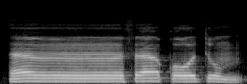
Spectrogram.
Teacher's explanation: വമാ അൻഫഖ്തും അലിഫിനെ മദ് മുൻഫസിൽ ജായിസ് നൽകി 4-5 ഹറക്കത്തിൻ്റെ അളവിൽ ദീർഘിപ്പിക്കൽ അനുവദനീയമാണ്. അൻഫഖ്തും സാക്കിനാനൂൻ ഇഖ്ഫ ഹഖീഖി നൽകി മറച്ച് മണിച്ച് ഉച്ചരിക്കുക. ഖാഫിന് ഖൽഖല സുഗ്റ നൽകി ശബ്ദം ഹറക്കത്ത് പോലെ വ്യക്തമാക്കി ഉച്ചരിക്കണം.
